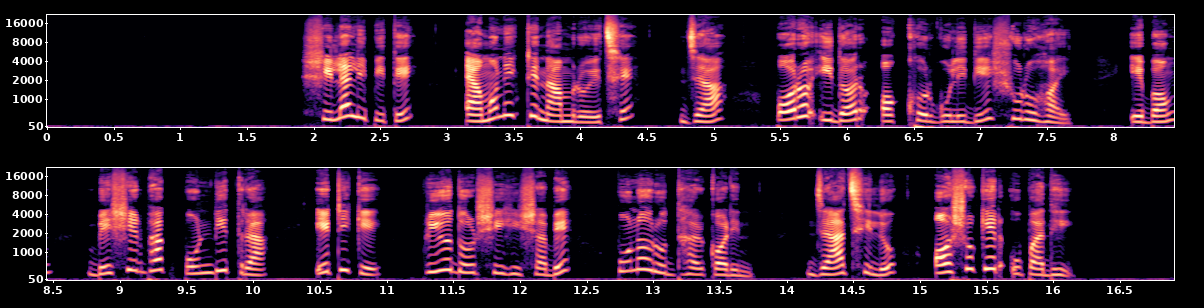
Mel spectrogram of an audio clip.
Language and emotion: Bengali, neutral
